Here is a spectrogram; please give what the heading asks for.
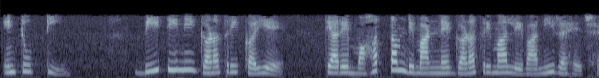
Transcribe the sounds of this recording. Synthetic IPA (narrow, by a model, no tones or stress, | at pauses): ɪɳʈuʈi | biʈiniɡəɽ̃ət̪ɾikəɾijet̪jaɾeməɦət̪ːəmɖimãɳɖneɡəɽ̃ət̪ɾimãleʋaniɾəɦet͡ʃʰe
